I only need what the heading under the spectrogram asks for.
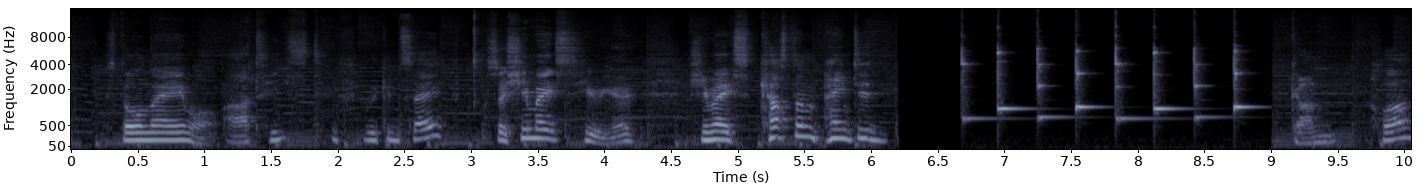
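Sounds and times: bell-like chime alternating notes: 0:06.7 - 0:09.0.

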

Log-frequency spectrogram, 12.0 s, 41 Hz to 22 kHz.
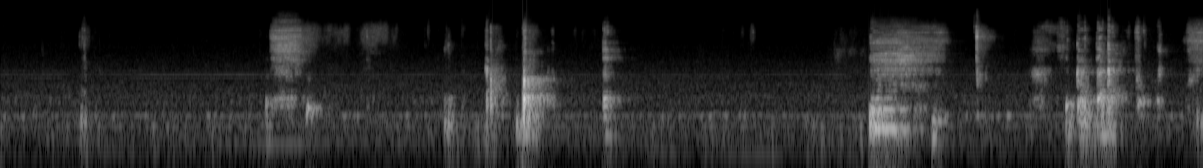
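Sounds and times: man grunting: 0:08.7 - 0:09.4.

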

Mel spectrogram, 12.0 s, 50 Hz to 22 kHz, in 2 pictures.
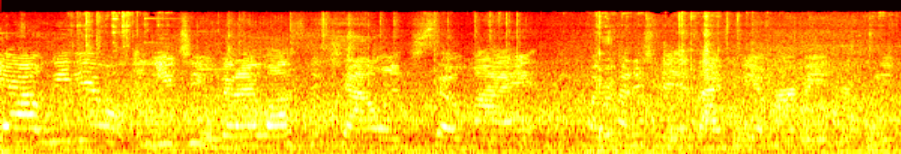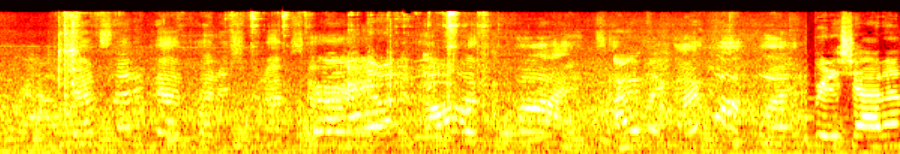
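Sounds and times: people talking: 0:00.0 - 0:12.0
road traffic rumble: 0:00.0 - 0:12.0.

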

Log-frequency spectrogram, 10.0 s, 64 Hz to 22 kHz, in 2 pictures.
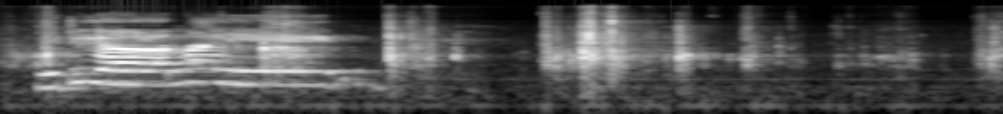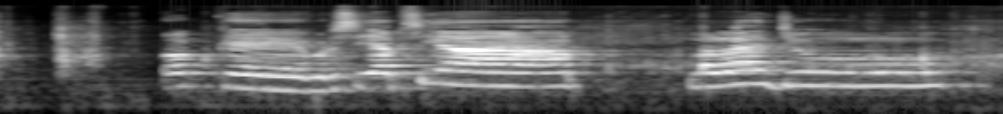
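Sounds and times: plastic toys clicking and knocking: 0:01.1 - 0:06.2.

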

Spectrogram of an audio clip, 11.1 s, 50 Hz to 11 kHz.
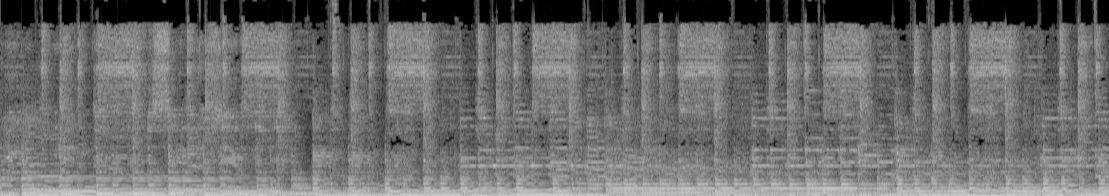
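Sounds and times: electric bass guitar: 0:00.0 - 0:11.0
rock band track: 0:00.0 - 0:11.0.

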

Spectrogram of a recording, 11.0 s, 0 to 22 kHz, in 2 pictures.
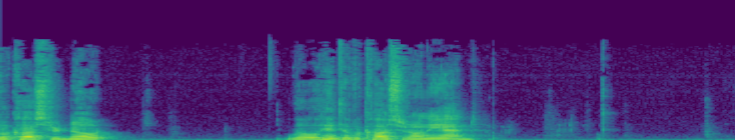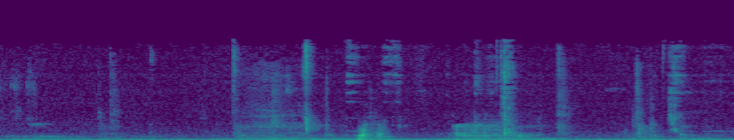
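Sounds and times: mouth sipping sounds: 0:07.6 - 0:09.6.

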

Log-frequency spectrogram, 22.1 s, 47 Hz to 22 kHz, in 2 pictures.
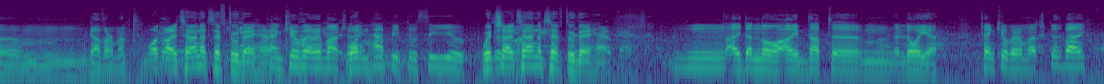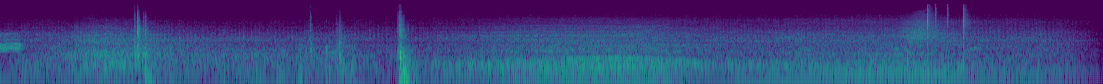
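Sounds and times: van engine running: 0:00.0 - 0:22.0
van door slamming: 0:14.1 - 0:15.3.

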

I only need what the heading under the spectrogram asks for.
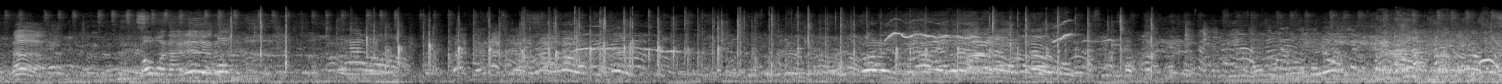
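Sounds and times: crowd shouting and cheering: 0:02.0 - 0:15.0.

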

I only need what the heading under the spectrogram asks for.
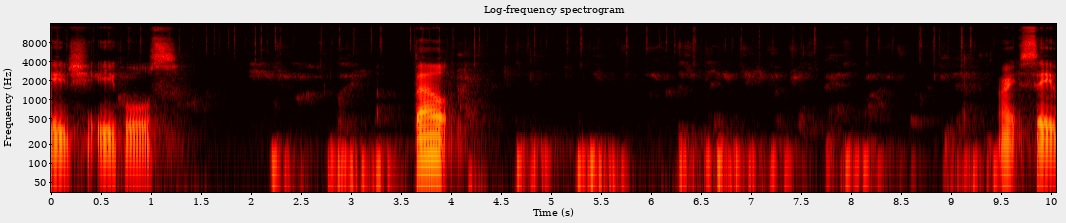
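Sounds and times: faint keyboard keystrokes: 0:00.8 - 0:09.5.

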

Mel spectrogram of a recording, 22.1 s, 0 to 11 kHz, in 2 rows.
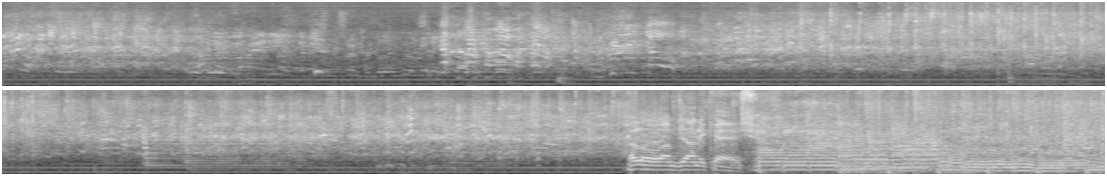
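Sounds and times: audience laughing: 0:00.0 - 0:03.4, 0:04.1 - 0:22.0
audience clapping: 0:06.9 - 0:22.0
held musical note: 0:12.4 - 0:16.0.

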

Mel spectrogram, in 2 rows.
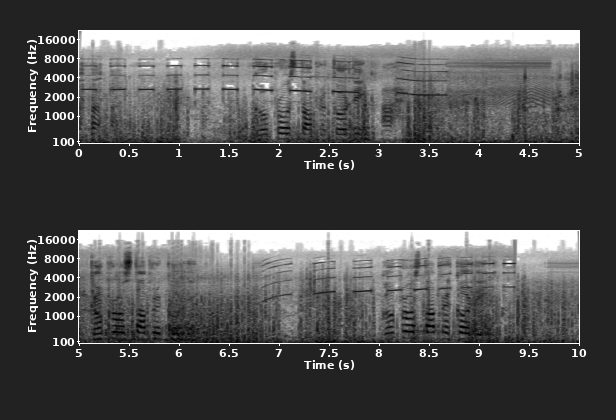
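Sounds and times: high electronic beeps rising: 0:00.0 - 0:04.7, 0:06.8 - 0:09.4
wind rushing over microphone: 0:00.0 - 0:10.0.

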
